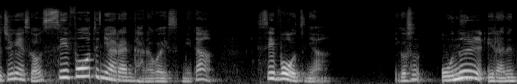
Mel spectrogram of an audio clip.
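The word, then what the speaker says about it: сегодня: 이제 앞으로 여러 가지 단어를 배우실 텐데 그 중에서 시보드냐라는 단어가 있습니다. 시보드냐. 이것은 오늘이라는 뜻을 가지고 있는 단어입니다. 시보드냐의 경우에도 마찬가지로 게라는 철자가 v 소리가 나고 있습니다. 시보드냐.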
